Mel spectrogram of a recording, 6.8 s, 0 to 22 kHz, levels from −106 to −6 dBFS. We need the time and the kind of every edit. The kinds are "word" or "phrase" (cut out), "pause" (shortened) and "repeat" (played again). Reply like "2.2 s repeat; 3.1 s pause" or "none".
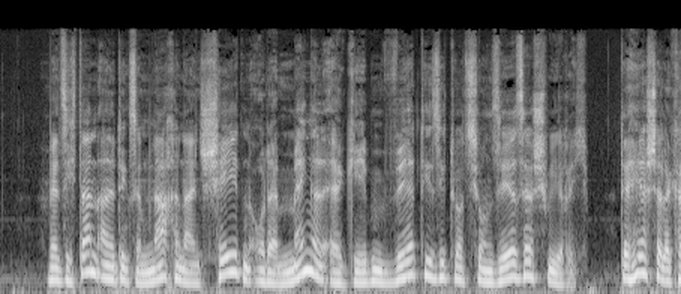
none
